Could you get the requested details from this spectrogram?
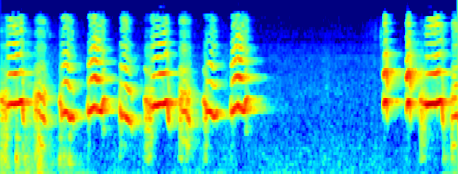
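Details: Pet cockatiel warbling a string of short whistled notes, bright and slightly buzzy, broken by a silent gap before a final burst of rising whistles in a small room.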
